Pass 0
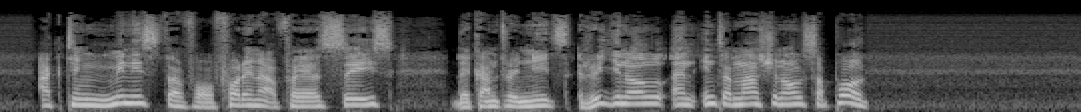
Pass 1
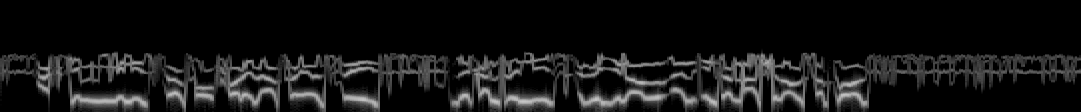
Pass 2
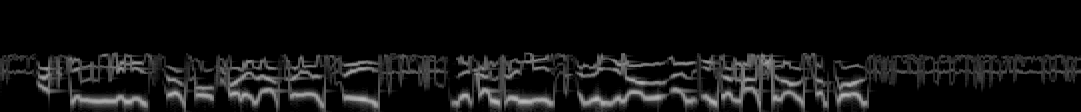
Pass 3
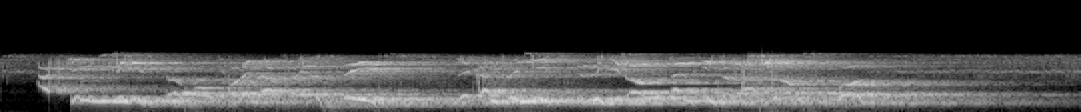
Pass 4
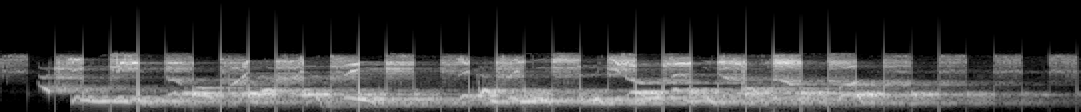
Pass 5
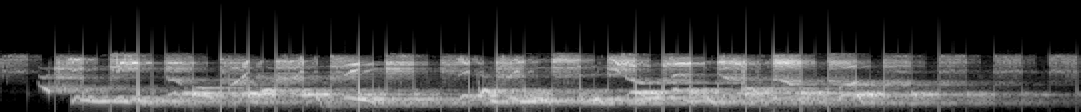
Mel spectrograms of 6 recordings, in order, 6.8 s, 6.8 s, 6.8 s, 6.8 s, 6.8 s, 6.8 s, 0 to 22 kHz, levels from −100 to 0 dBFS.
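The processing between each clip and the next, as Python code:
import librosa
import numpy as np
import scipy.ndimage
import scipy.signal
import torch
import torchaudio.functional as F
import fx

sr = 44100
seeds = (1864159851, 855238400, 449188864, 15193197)

y1 = fx.sine_speech(x, sr)
y1 = y1 * librosa.db_to_amplitude(-6.5)
y2 = fx.comb_fb(y1, sr, f0_hz=660.0, decay_s=0.21, harmonics='all', damping=0.0, mix_pct=40)
y2 = y2 * librosa.db_to_amplitude(-1.0)
y3 = fx.graphic_eq_15(y2, sr, hz=(250, 630, 2500), db=(5, 8, 11))
y3 = fx.room_shoebox(y3, sr, seeds[0], volume_m3=3900.0, walls='mixed', distance_m=3.3)
y3 = y3 * librosa.db_to_amplitude(6.0)
y4 = fx.tilt_eq(y3, sr, slope=2.0)
y4 = fx.filter_lfo_lowpass(y4, sr, shape='square', hz=2.9, low_hz=560.0, high_hz=2900.0, q=3.6)
y5 = y4 + 10.0 ** (-18.0 / 20.0) * np.pad(y4, (int(88 * sr / 1000.0), 0))[:len(y4)]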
